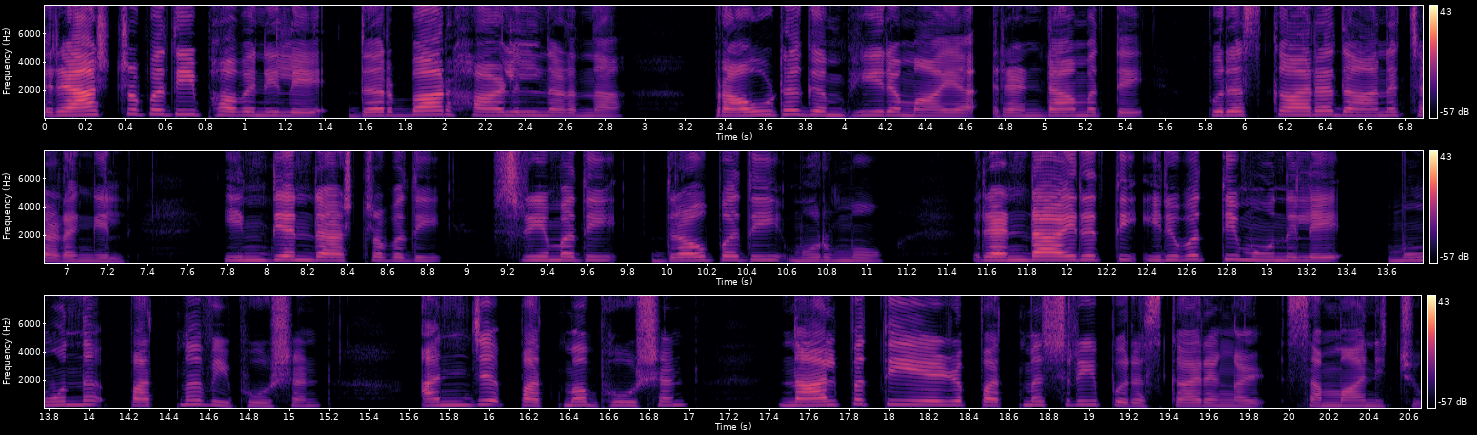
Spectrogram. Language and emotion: Malayalam, neutral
